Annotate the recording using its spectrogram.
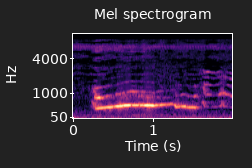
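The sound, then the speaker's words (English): A jackal, Tabaqui in a dramatization of Rudyard Kipling's The Jungle Book, hunting at night, lets out a long, drawn-out howl that rises slightly, holds and then trails off, followed by a shorter wavering cry, heard clearly with no talking. “Tabaqui the jackal is hunting tonight.”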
